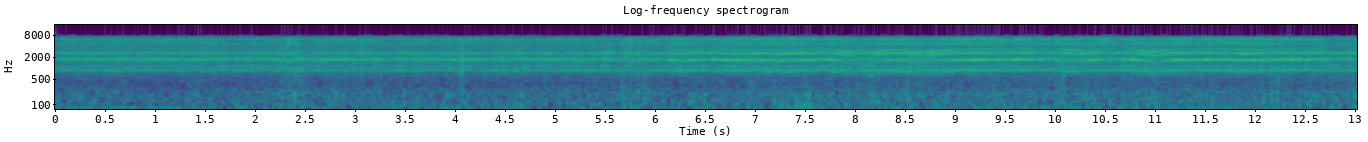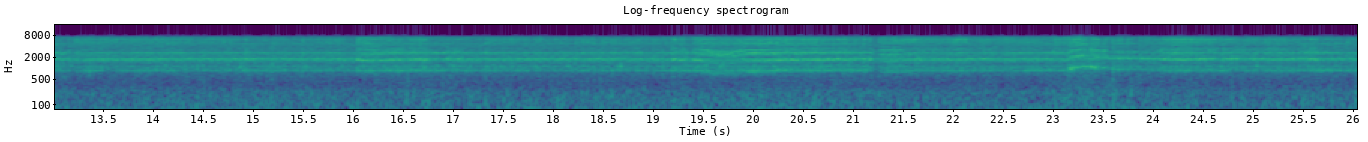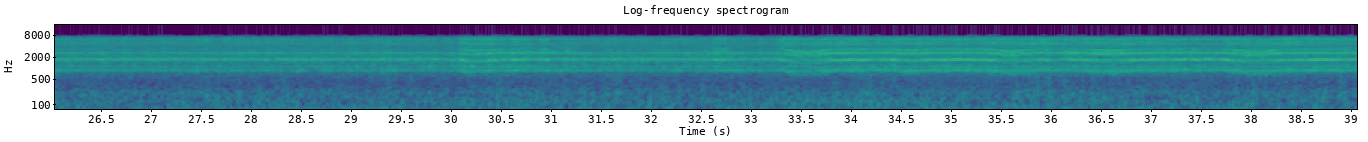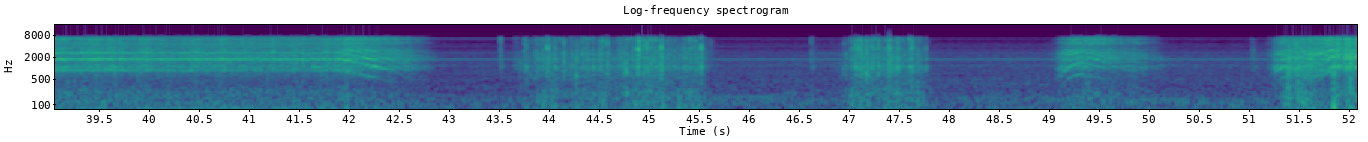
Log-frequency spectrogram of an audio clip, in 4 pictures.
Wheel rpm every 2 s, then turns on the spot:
230, 230, 230, 220, 220, 230, 230, 230, 230, 230, 230, 240, 240, 230, 230, 230, 230, 230, 230, 230, 220, 30, 40, 20, 30, 70.
44-48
